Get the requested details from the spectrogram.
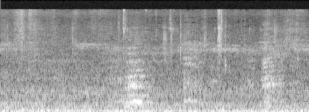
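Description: A dog lets out a couple of short, whiny barks and whimpers about a second apart, fairly faint against a steady low background hum, with no one speaking.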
